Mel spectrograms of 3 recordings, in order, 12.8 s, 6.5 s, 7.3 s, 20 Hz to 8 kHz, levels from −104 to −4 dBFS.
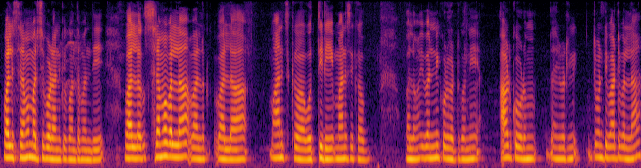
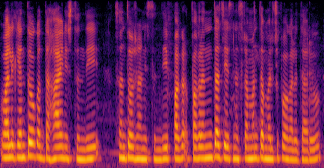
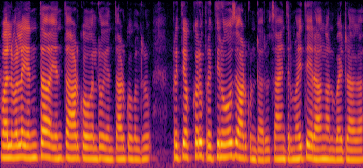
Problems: background sounds at intervals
